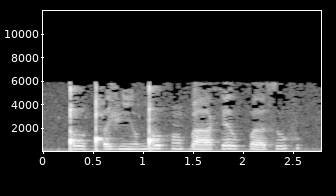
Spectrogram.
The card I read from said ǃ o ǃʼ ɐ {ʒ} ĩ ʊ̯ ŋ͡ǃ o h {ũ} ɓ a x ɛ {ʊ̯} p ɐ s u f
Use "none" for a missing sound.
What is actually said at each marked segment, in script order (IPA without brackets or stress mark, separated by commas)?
ʒ, õ, ʊ̯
